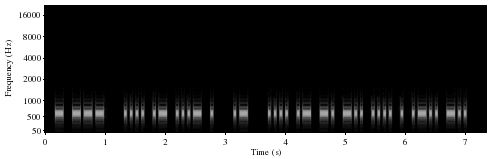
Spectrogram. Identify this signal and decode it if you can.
Morse code, heard as a keyed tone, about 25 wpm, 600 Hz. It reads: TO HAVE A HANDHELD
